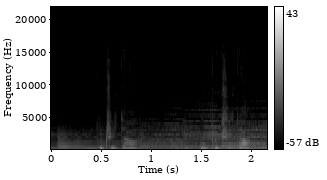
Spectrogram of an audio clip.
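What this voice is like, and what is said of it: Quiet, soft whispered line. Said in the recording (Chinese): “小声”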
